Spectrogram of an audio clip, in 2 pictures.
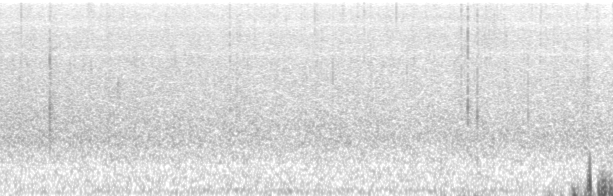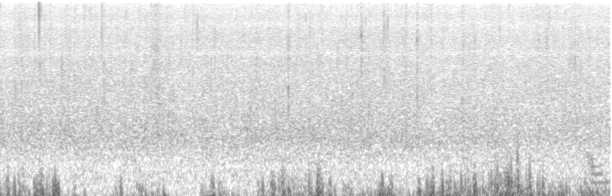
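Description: Rain patters steadily on surfaces, a constant hiss that grows heavier and more textured midway with louder bursts of drops close by.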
